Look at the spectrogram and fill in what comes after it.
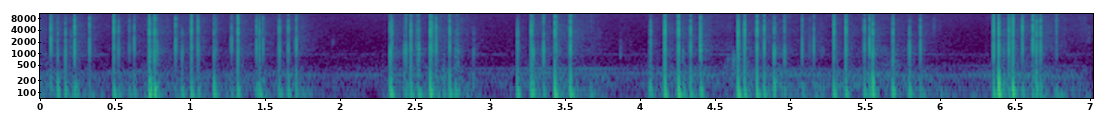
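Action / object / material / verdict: tap / embossed faux leather sheet tapped with fingernails / faux leather / none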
